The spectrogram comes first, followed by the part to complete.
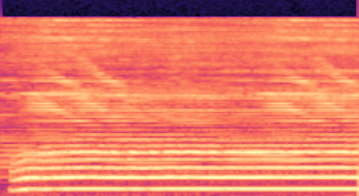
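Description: A man's voice starts a Vedic chant just after the start with one long, loud syllable held steadily on a single pitch, over a plucked tanpura drone.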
